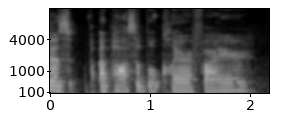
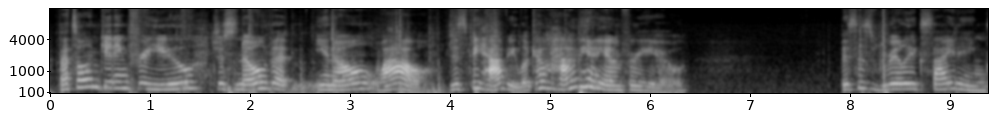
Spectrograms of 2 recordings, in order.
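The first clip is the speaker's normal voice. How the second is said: excited; 4 semitones higher, 6 dB louder than usual. Real, not acted. Thrilled by the reading's message.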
